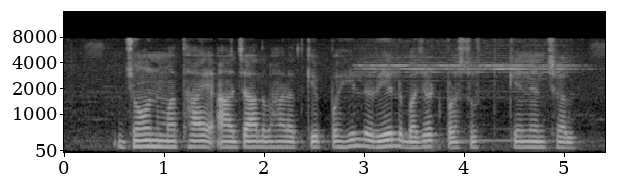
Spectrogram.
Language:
Maithili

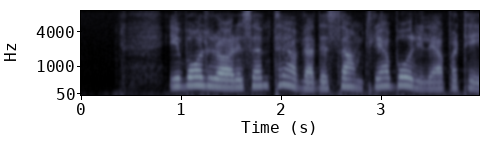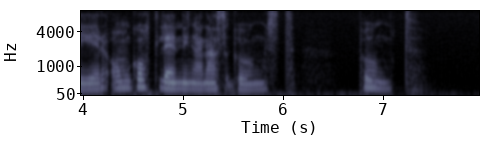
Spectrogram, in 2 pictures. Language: Swedish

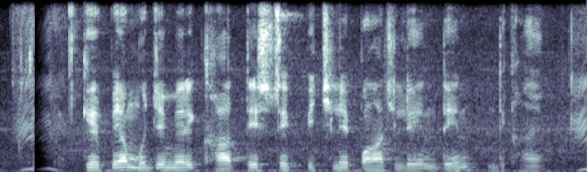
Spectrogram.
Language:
Hindi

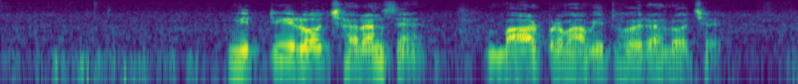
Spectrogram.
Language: Maithili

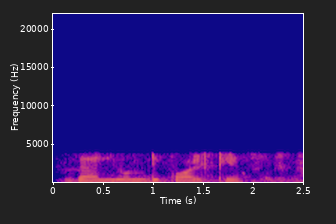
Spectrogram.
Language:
Marathi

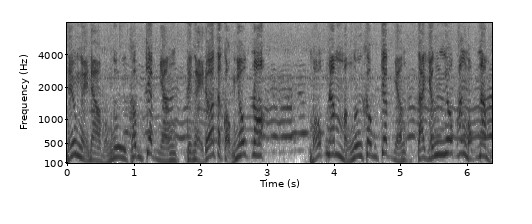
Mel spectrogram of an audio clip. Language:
Vietnamese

